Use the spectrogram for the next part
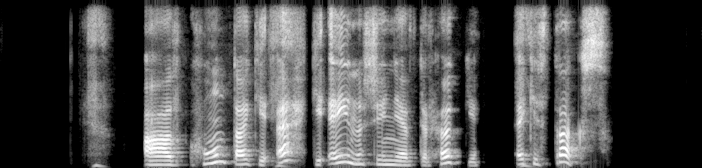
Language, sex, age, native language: Icelandic, female, 40-49, Ukrainian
